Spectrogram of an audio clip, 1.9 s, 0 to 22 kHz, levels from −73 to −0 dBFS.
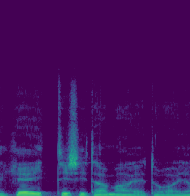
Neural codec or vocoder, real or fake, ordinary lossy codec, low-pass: none; real; none; 19.8 kHz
